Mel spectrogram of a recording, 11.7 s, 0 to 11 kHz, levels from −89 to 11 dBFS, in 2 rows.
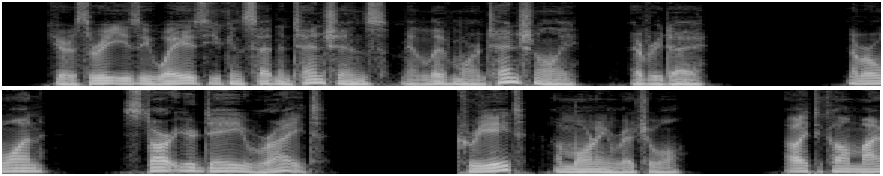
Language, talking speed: English, 155 wpm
